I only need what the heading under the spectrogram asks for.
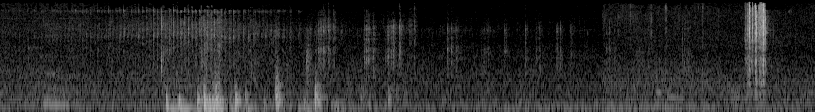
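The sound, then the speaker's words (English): Camera shutter clicks while photos are taken of an overgrown wildlife habitat area: a quick cluster of sharp mechanical clicks, then a pause and one crisp, brighter click near the end, all over a low, steady background hiss. “Yeah, I'll just take a few photos around here.”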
